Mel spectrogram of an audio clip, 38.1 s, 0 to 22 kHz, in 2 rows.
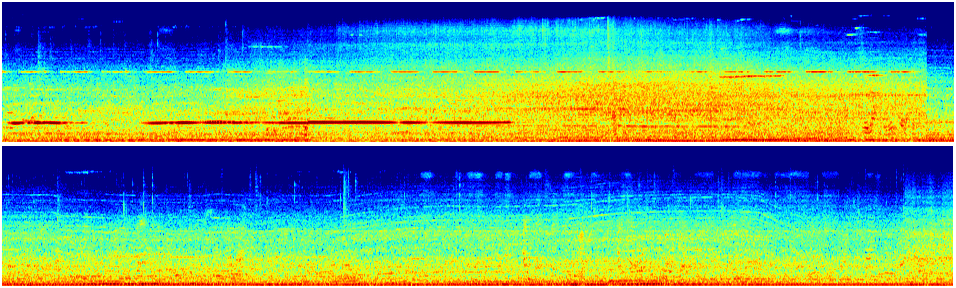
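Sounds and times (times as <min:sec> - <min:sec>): reversing alarm beeping: 0:00.0 - 0:18.5
diesel bus engines running: 0:00.0 - 0:38.0.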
